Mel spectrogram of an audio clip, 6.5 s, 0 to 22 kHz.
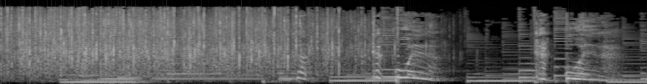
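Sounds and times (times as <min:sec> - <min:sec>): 
crowd applause: 0:00.0 - 0:04.7
sustained musical notes: 0:00.6 - 0:05.4
speech: 0:03.0 - 0:06.4.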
